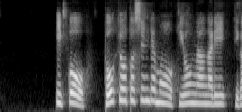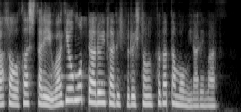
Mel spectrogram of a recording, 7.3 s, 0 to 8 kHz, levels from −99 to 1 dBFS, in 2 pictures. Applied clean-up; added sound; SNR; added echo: neural mask model DeepFilterNet 3.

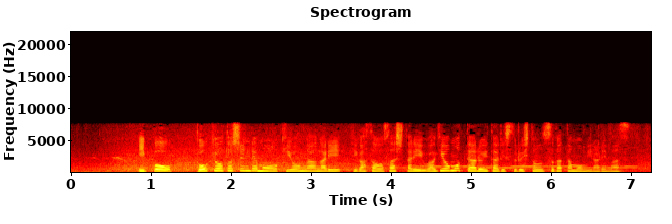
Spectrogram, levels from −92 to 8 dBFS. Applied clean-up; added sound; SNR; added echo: none; none; none; none.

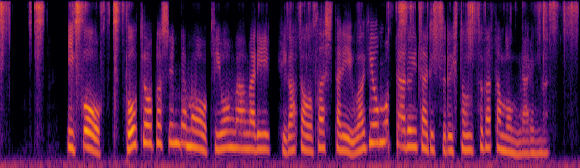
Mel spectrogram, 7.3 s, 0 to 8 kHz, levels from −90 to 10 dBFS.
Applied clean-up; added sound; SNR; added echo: neural diffusion model UNIVERSE++.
